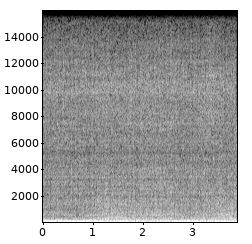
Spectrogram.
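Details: 1978 Chevy K30 Scottsdale 350ci V8, first start in 4 years after sitting, alternator charging 15 volts; deep even rumble at steady idle, no knocks or misses. Normal idle.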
